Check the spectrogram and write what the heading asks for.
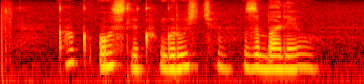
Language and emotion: Russian, sad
